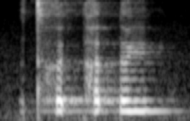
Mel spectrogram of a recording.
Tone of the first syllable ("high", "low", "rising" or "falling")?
low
